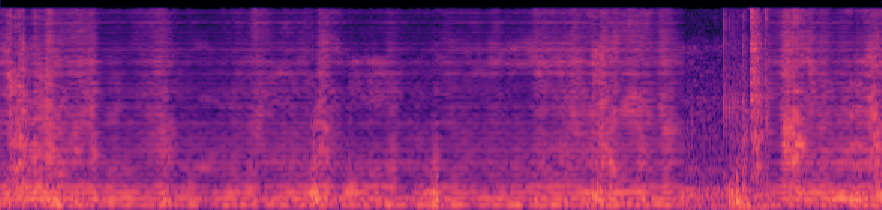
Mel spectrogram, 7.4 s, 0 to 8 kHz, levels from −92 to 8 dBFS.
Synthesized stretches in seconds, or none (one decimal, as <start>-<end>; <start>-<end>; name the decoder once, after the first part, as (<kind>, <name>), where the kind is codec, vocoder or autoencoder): 0.0-5.7 (vocoder, HiFi-GAN); 6.4-7.4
